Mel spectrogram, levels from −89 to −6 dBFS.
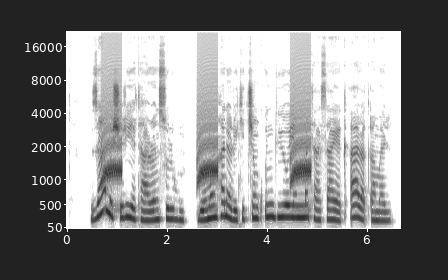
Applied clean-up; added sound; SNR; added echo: none; Alarm; 5 dB; none.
